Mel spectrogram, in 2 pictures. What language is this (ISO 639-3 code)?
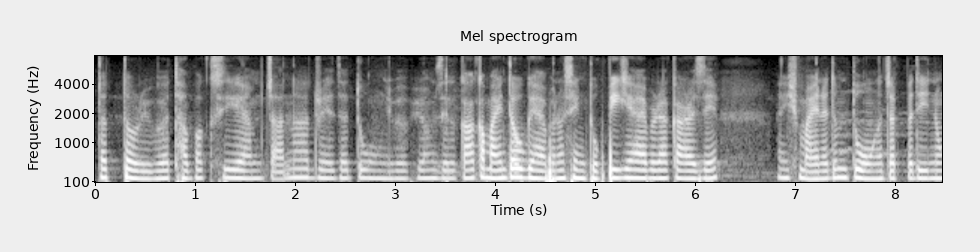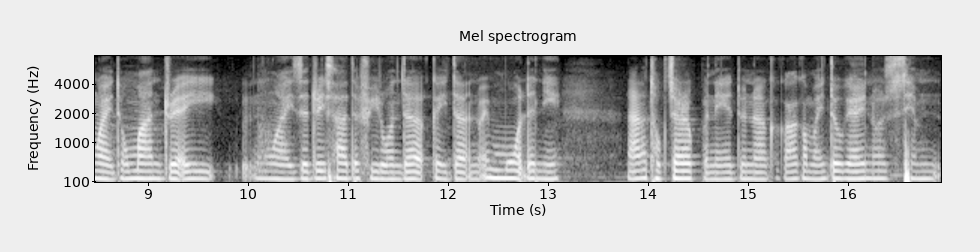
mni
